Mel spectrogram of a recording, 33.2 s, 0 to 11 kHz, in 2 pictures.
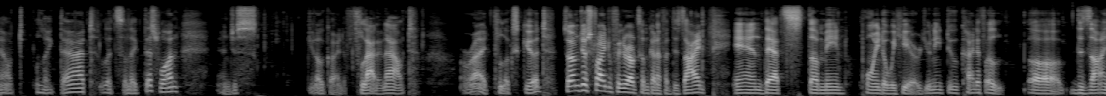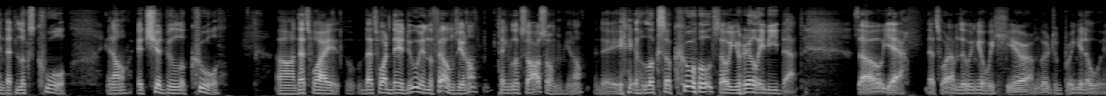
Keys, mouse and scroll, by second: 1.2 alt+middle click, 2.7 r, 3.9 w, 4.2 alt+middle click, 4.4 alt+right click, 4.6 alt+click, 5.0 alt+middle click, 6.0 alt+click, 7.5 alt+middle click, 7.8 alt+scroll down 1, 8.0 alt+click, 9.1 alt+middle click, 9.7 alt+middle click, 9.9 alt+right click, 10.1 alt+click, 10.5 space, 11.5 space, 12.2 alt+middle click, 12.7 alt+scroll down 1, 13.3-13.6 alt+scroll down 1, 14.3 scroll up 1, 14.6 alt+middle click, 14.9 alt+scroll down 1, 15.1 alt+middle click, 16.0 alt+middle click, 16.2 alt+right click, 16.5 alt+middle click, 17.2 space, 18.3 space, 18.8 alt+middle click, 19.1 alt+right click, 19.4 alt+click, 19.7 alt+middle click, 20.0 alt+right click, 20.2 alt+click, 20.7 alt+click, 21.0 alt+middle click, 21.3 alt+right click, 21.6 q, 22.8 alt+middle click, 23.0 alt+right click, 23.2 alt+click, 23.8 r, 24.2 alt+middle click, 24.4 alt+right click, 26.3 alt+click, 27.1 w, 29.0 alt+scroll down 1, 29.2 alt+click, 29.6 alt+middle click, 29.8 alt+right click, 30.1 alt+click, 33.0 alt+click.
